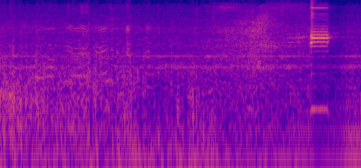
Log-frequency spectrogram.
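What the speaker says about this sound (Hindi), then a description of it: "यहाँ की हवा चल रही है" Icy wind blows on a road trip toward Kedarnath, buffeting the microphone with loud, continuous roaring gusts, while a short horn-like toot sounds near the end.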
